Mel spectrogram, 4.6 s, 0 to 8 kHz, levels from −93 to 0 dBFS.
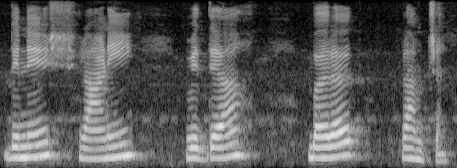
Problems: constant background noise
